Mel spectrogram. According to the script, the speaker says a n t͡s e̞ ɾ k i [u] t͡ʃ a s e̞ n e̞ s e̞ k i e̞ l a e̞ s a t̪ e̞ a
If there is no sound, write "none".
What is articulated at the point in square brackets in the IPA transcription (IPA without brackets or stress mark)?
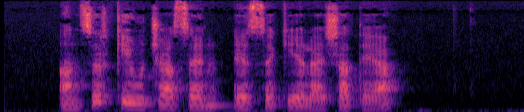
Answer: u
